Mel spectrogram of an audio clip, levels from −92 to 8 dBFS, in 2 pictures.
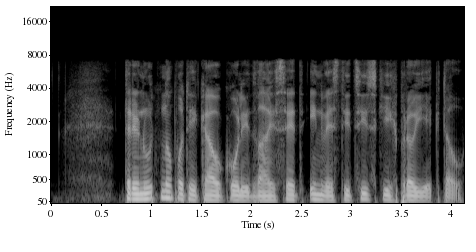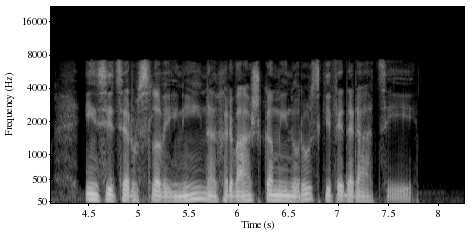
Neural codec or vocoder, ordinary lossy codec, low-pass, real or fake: none; MP3, 64 kbps; 7.2 kHz; real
